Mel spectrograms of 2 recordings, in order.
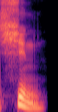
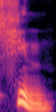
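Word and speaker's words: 神: In Japanese, they're pronounced sei, ki, and shin.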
